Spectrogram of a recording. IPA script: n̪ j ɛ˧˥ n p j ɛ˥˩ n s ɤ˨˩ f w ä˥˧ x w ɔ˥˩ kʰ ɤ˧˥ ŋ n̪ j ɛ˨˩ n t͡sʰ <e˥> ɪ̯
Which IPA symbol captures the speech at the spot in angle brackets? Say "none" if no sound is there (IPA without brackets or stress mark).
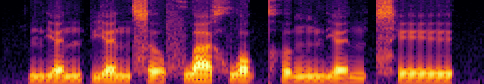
e˥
